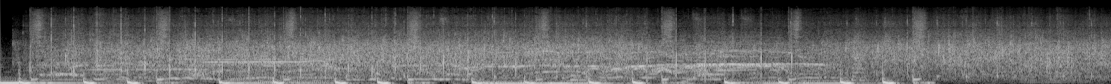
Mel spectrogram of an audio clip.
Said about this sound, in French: Merci d'applaudir chaleureusement quelqu'un qui a joué son spectacle ici plusieurs mois, mesdames et messieurs, Manu Payet.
